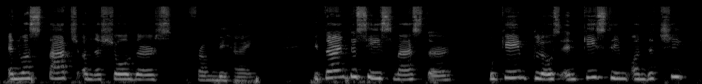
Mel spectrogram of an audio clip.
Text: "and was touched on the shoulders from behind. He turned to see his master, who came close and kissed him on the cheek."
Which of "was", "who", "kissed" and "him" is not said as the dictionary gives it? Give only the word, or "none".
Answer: was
